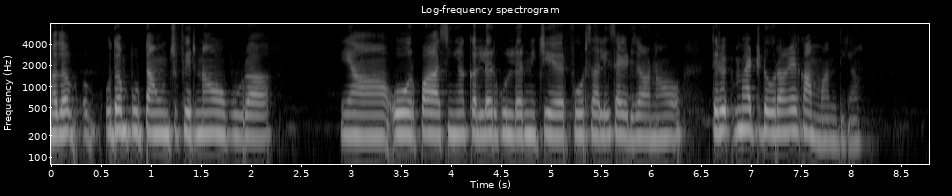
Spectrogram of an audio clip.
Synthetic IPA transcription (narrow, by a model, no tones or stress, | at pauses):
mət̪ləbʊd̪ə̃mpuʈːãːũːnt͡ʃpʰɪɾnaːoːpuːɾaː | jãːoːɾpaːsiːãːkəlːəɾkʊlːəɾnɪt͡ʃeːəɾpʰoːɾsaːliːsaːiɖd͡ʒaːnãːɦoː | t̪eːmɛːʈɖoːɾãːɡẽːkəmːãːnd̪ɪjãː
